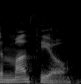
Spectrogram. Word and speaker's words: Amancio: Also, in Spain, the C is pronounced like a TH. Thada. So it's, and the Z, so it's Amancio.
